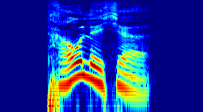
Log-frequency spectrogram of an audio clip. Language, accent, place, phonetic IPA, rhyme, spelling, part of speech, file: German, Germany, Berlin, [ˈtʁaʊ̯lɪçə], -aʊ̯lɪçə, trauliche, adjective, De-trauliche.ogg
- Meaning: inflection of traulich: 1. strong/mixed nominative/accusative feminine singular 2. strong nominative/accusative plural 3. weak nominative all-gender singular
